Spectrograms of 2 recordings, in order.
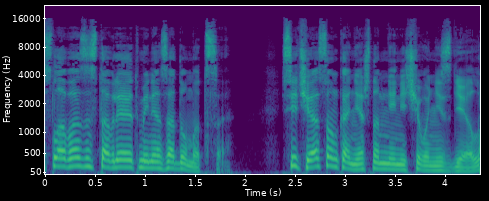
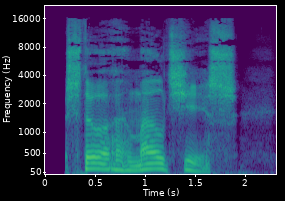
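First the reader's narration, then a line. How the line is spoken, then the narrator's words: Rasping. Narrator (Russian): хрипит демон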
